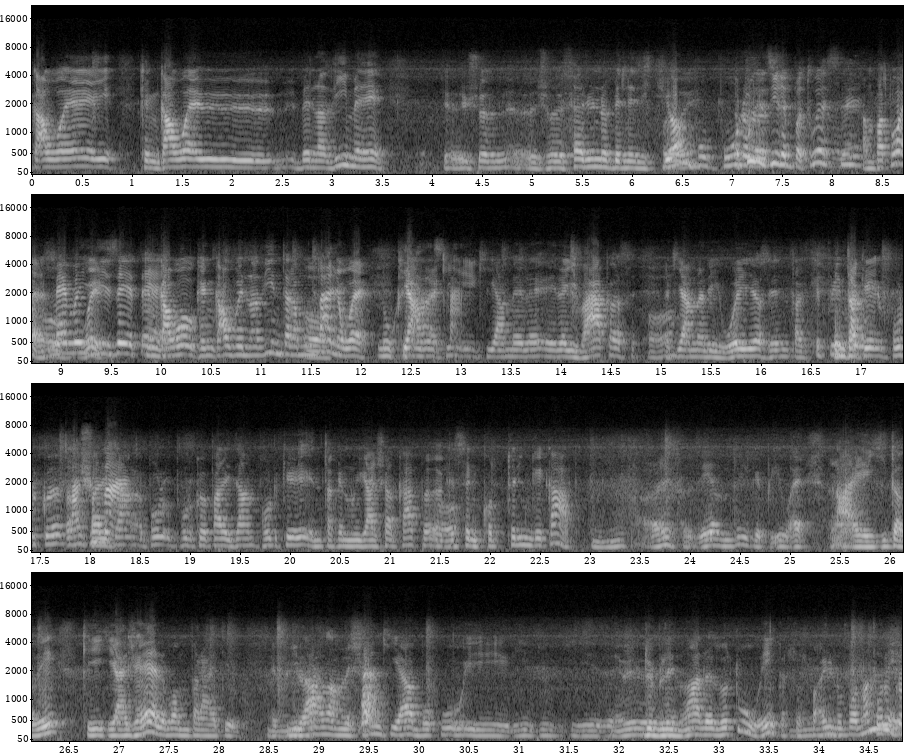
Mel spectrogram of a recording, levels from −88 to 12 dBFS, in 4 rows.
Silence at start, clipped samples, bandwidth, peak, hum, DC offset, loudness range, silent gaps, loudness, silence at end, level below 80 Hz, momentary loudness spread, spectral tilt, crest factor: 0 s; under 0.1%; 9 kHz; -4 dBFS; none; under 0.1%; 6 LU; none; -20 LUFS; 0 s; -52 dBFS; 11 LU; -6.5 dB/octave; 16 dB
